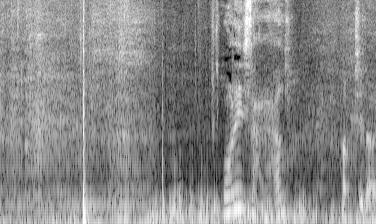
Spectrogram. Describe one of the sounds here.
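A plastic bucket knocks as it is handled.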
